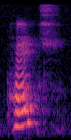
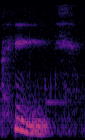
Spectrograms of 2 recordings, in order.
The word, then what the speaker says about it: pitch: Pitch in business context presentation. So we should say correctly. It's let's practice the pitch not peach.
